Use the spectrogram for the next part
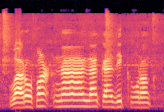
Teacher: pada kaf sukun, itu juga kita dapati sangat terasa bahwa makhrajnya ada di lidah bagian belakang. Kemudian salah satu sifatnya adalah hamas, yaitu mengalirnya nafas. · Kita baca dengan ditekan, ditahan sejenak, kemudian kita tampakkan makhraj dan sifatnya. Terasa makhrajnya ada di tenggorokan bagian tengah, sedangkan salah satu sifatnya dari huruf ain adalah jahr, yaitu tertahannya nafas. Lalu pada dzikrok, pada kaf sukun, itu juga kita dapati sangat terasa bahwa makhrajnya ada di lidah bagian belakang. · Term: ain berharokat sukun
